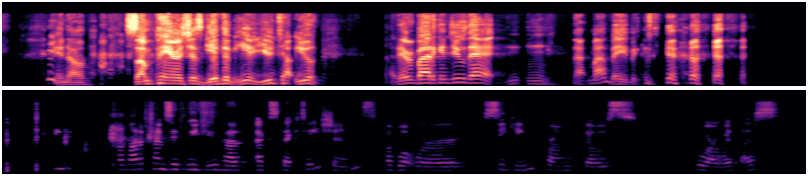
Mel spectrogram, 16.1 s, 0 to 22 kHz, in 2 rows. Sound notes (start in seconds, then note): 5.8 laughs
